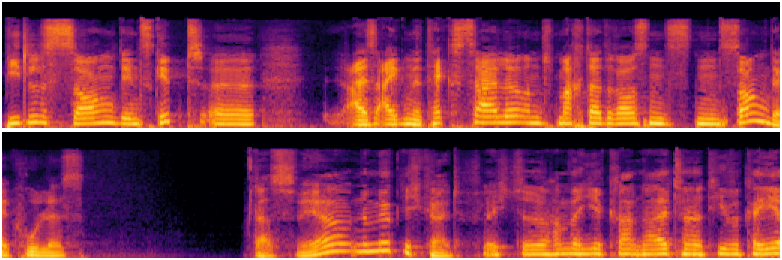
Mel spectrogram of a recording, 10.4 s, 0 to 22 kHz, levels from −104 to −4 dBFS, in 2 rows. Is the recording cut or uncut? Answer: uncut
